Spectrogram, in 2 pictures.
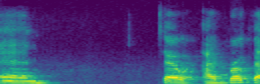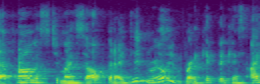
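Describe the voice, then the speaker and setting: A woman speaks with a Southern US accent. Her voice is very deep and low. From US South, Tennessee. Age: 40s. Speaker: network marketer. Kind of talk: business talk on a team call. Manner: casual, with filler words.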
